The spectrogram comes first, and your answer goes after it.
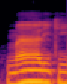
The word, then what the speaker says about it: Maliki: Jadi kayak misalkan dicontohkan, dalam surat Al-Fatihah, Maliki Yaumiddin, ma-nya dipanjangkan ya, dimatkan kalau itu bacaan Imam Asim, tapi imam yang lainnya itu dibaca pendek, Maliki Yaumiddin.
